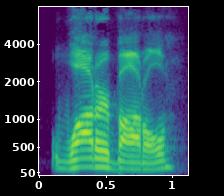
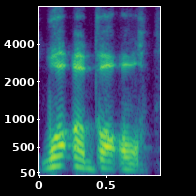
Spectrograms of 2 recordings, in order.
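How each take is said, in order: First: It is said in an American accent. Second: It is said in a Cockney accent. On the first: "I know I'm pronouncing it like an American" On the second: "that's just Cockney though"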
